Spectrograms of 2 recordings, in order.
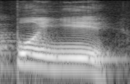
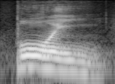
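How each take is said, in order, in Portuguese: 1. A palavra termina com uma sílaba extra "nye". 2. A palavra termina em ditongo nasal. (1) "Você não fala ponhe" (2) "você fala põe"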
